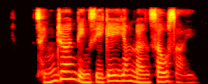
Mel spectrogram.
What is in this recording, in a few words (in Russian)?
Гонконгский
